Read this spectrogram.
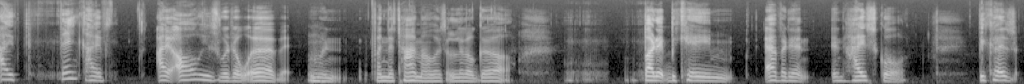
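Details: Woman (actress) with cerebral palsy, real, unacted speech in a studio interview; dysarthria in cerebral palsy.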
